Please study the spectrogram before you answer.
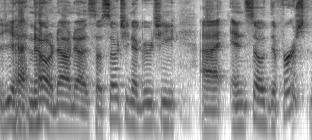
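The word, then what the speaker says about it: Soichi Noguchi: you i thought you had a hard time pronouncing it yeah no no no so sochi noguchi uh and so the first the the one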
